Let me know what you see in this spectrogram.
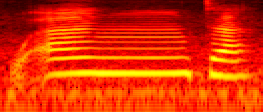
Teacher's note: this is ikhfa, so we are stretching for 2 seconds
